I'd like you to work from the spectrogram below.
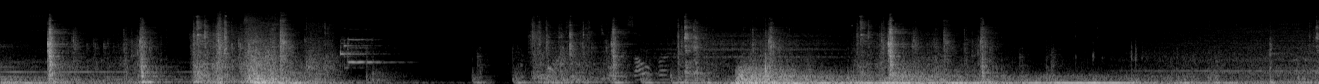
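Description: Heavy cargo bay doors in the video game Starfield give a series of loud mechanical thunks, slams and sliding clanks, with a short quiet gap midway before the clattering resumes and continues steadily.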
